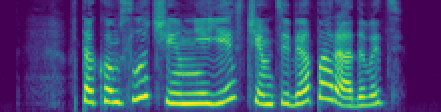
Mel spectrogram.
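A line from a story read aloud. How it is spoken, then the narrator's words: Cheerful. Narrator (Russian): весело заявила Зарина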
